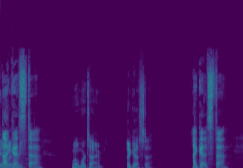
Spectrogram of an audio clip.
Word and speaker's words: Augusta: So we're talking about the schwa sound, o som do schwa. So most Brazilians will see this word and they want to say Augusta, like Augusto, but it's not. Augusta. It's Augusta. So say it with me Augusta.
